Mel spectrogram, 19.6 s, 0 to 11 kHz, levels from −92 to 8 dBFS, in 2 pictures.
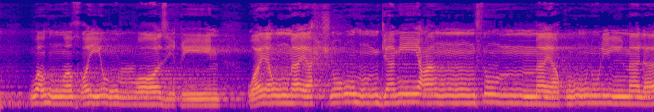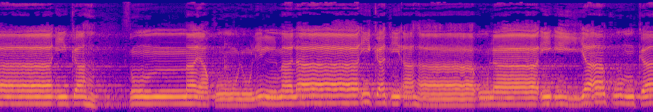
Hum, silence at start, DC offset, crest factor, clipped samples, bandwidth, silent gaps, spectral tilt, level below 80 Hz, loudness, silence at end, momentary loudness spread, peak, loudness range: none; 0 s; under 0.1%; 18 dB; under 0.1%; 11 kHz; none; -5 dB/octave; -72 dBFS; -22 LUFS; 0 s; 7 LU; -4 dBFS; 2 LU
